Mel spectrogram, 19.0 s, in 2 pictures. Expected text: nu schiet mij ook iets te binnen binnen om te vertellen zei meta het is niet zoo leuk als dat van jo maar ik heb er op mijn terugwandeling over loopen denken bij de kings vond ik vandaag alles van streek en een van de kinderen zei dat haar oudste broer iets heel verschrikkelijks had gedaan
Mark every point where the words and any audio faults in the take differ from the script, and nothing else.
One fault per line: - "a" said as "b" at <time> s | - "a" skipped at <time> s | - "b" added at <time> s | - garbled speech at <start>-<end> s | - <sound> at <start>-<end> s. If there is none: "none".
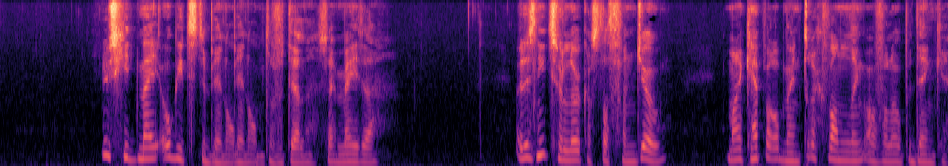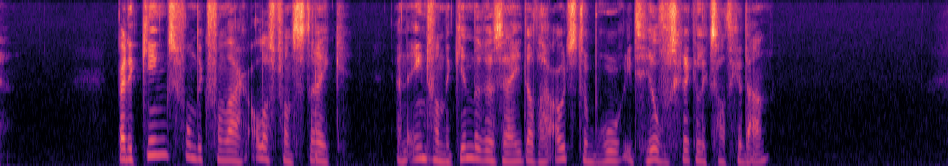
none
